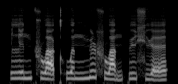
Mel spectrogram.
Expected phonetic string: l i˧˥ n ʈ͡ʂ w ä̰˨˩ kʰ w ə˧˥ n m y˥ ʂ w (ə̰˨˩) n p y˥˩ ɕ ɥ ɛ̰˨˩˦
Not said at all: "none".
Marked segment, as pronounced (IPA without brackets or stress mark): a̰˨˩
